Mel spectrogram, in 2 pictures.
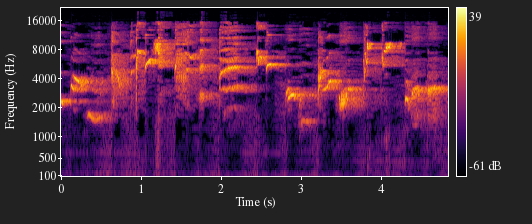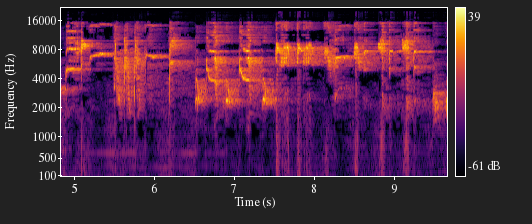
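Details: Lure song of an orange-headed thrush, meant to prompt a bird that has stopped singing: rich, fast-changing whistles and rising and falling slurs, dense and nearly continuous, with a faint low hum in the first part.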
